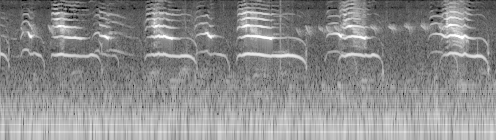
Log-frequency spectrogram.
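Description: A kitten gives high, thin mews in quick succession, calling for its mother.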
